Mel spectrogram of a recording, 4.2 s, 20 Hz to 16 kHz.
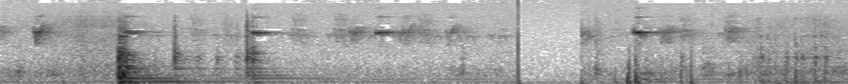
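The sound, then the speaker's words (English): Short, high-pitched calls of two birds, numbered 298 and 318, repeat irregularly, mixed with a few sharp clicking knocks, and a brief moment of silence breaks the sequence partway through. “So recording now, birds 298 and 318.”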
